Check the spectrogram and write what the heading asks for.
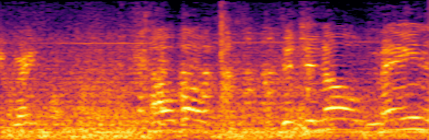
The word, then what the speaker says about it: Maine: Although, did you know Maine is the only state in the country with one syllable? Look at Ohio, right?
